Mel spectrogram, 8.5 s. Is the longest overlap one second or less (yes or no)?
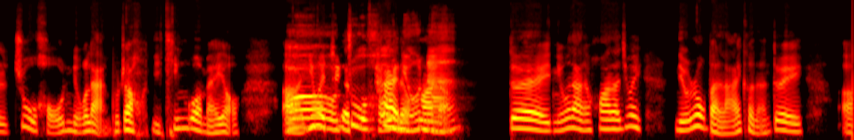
no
